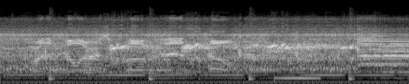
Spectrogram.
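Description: Slow music of held low notes repeating in an unhurried pattern, with a busy layer of high, croaking calls over it.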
